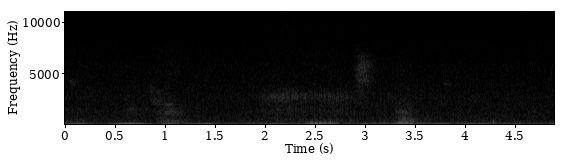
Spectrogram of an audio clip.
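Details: Female kitten asleep and snoring indoors; soft, low rumbling breaths hum steadily near the bottom of the range, with faint brief rasps over about five seconds in a quiet room.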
